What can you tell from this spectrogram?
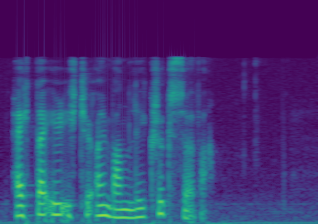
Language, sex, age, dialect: Faroese, female, 36-60, Norðuroyggjar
